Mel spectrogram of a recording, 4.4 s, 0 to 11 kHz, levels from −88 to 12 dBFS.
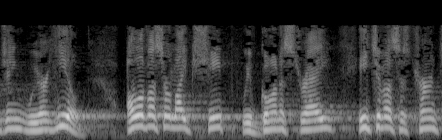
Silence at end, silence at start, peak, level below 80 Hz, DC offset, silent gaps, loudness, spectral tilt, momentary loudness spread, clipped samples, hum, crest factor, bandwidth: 0 s; 0 s; -2 dBFS; -58 dBFS; under 0.1%; none; -19 LUFS; -7.5 dB/octave; 8 LU; under 0.1%; none; 18 dB; 6.6 kHz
